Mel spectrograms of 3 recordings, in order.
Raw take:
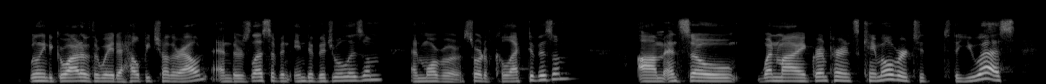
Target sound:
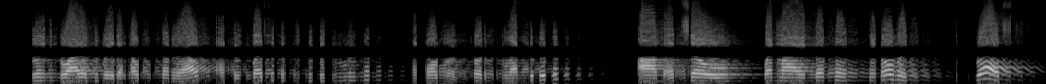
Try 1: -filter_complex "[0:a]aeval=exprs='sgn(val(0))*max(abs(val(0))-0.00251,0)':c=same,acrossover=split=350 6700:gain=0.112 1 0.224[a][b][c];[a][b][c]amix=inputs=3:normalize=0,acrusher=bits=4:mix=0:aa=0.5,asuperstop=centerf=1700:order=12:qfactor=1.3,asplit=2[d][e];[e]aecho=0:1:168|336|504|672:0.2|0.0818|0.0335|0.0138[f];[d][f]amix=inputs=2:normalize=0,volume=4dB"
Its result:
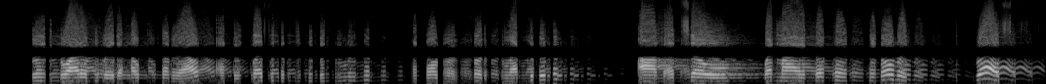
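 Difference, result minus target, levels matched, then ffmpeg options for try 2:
echo 49 ms late
-filter_complex "[0:a]aeval=exprs='sgn(val(0))*max(abs(val(0))-0.00251,0)':c=same,acrossover=split=350 6700:gain=0.112 1 0.224[a][b][c];[a][b][c]amix=inputs=3:normalize=0,acrusher=bits=4:mix=0:aa=0.5,asuperstop=centerf=1700:order=12:qfactor=1.3,asplit=2[d][e];[e]aecho=0:1:119|238|357|476:0.2|0.0818|0.0335|0.0138[f];[d][f]amix=inputs=2:normalize=0,volume=4dB"

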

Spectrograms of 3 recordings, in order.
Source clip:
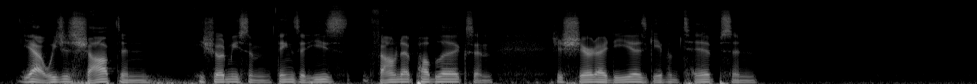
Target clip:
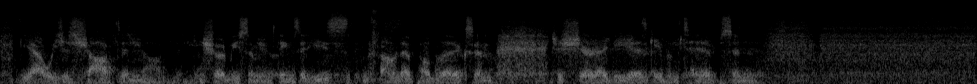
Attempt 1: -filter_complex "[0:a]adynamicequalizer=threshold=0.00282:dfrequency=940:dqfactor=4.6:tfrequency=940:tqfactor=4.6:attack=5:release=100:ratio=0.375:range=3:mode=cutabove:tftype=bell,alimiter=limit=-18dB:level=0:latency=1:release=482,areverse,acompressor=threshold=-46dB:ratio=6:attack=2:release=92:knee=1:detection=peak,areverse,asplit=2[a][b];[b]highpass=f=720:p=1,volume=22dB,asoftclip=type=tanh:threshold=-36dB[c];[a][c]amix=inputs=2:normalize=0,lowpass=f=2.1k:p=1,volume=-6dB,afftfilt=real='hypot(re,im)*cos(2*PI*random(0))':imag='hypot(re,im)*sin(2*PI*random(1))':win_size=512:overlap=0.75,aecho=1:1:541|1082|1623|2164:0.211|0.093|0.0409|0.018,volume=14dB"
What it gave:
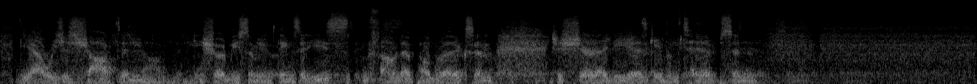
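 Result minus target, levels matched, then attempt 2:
compressor: peak gain reduction -8 dB
-filter_complex "[0:a]adynamicequalizer=threshold=0.00282:dfrequency=940:dqfactor=4.6:tfrequency=940:tqfactor=4.6:attack=5:release=100:ratio=0.375:range=3:mode=cutabove:tftype=bell,alimiter=limit=-18dB:level=0:latency=1:release=482,areverse,acompressor=threshold=-55.5dB:ratio=6:attack=2:release=92:knee=1:detection=peak,areverse,asplit=2[a][b];[b]highpass=f=720:p=1,volume=22dB,asoftclip=type=tanh:threshold=-36dB[c];[a][c]amix=inputs=2:normalize=0,lowpass=f=2.1k:p=1,volume=-6dB,afftfilt=real='hypot(re,im)*cos(2*PI*random(0))':imag='hypot(re,im)*sin(2*PI*random(1))':win_size=512:overlap=0.75,aecho=1:1:541|1082|1623|2164:0.211|0.093|0.0409|0.018,volume=14dB"

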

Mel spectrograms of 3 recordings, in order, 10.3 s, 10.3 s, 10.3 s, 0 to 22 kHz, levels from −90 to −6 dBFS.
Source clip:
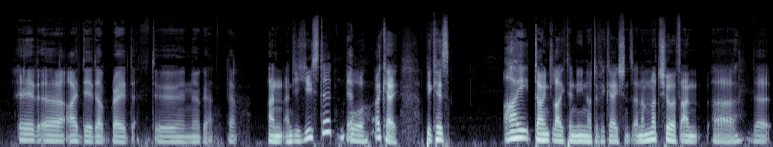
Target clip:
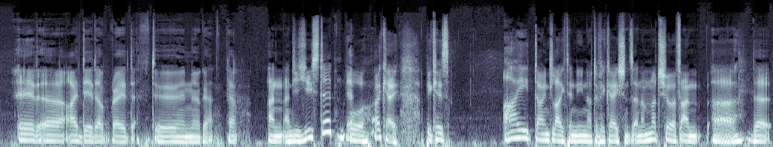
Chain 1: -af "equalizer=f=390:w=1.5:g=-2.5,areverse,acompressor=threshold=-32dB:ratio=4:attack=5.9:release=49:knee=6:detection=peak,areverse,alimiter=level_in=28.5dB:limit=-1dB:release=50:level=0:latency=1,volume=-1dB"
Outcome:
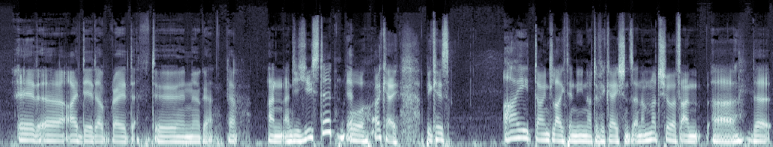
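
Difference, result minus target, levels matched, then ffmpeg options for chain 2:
compressor: peak gain reduction +8.5 dB
-af "equalizer=f=390:w=1.5:g=-2.5,areverse,acompressor=threshold=-20.5dB:ratio=4:attack=5.9:release=49:knee=6:detection=peak,areverse,alimiter=level_in=28.5dB:limit=-1dB:release=50:level=0:latency=1,volume=-1dB"

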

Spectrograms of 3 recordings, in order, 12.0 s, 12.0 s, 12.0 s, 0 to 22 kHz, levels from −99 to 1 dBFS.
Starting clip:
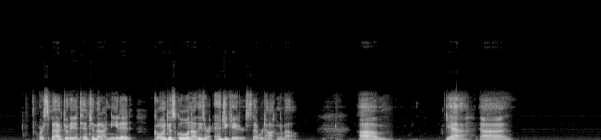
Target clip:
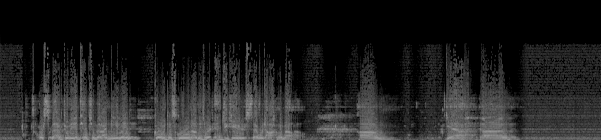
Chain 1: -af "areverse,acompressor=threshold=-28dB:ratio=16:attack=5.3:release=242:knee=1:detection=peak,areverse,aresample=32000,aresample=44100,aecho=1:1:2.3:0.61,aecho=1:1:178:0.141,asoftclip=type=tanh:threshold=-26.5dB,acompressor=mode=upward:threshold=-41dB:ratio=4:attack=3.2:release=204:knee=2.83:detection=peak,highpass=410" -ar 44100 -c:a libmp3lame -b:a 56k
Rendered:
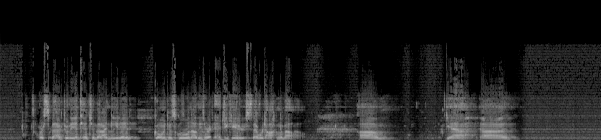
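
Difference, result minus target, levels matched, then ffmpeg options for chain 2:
125 Hz band -13.0 dB; soft clip: distortion -9 dB
-af "areverse,acompressor=threshold=-28dB:ratio=16:attack=5.3:release=242:knee=1:detection=peak,areverse,aresample=32000,aresample=44100,aecho=1:1:2.3:0.61,aecho=1:1:178:0.141,asoftclip=type=tanh:threshold=-38dB,acompressor=mode=upward:threshold=-41dB:ratio=4:attack=3.2:release=204:knee=2.83:detection=peak,highpass=170" -ar 44100 -c:a libmp3lame -b:a 56k

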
